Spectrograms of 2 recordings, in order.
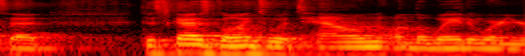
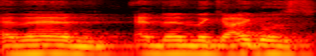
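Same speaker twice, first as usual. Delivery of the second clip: usual speaking voice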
